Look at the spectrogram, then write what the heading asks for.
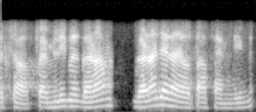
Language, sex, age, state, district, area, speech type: Sindhi, male, 18-30, Maharashtra, Mumbai City, urban, conversation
